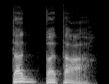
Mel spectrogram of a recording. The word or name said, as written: तद्पता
